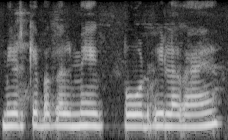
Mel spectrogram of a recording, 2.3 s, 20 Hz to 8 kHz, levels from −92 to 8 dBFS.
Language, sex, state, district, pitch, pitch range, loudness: Hindi, female, Uttar Pradesh, Lucknow, 230 Hz, 220-230 Hz, -12 LUFS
